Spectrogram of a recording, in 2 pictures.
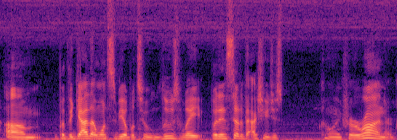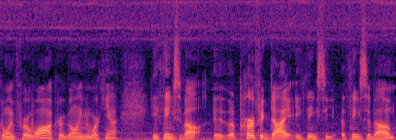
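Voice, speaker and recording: A man's voice: mid-range voice, fairly quick, a bit bright. A young man vlogging a casual motivational monologue, rambling with lots of fillers, restarts and swearing.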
